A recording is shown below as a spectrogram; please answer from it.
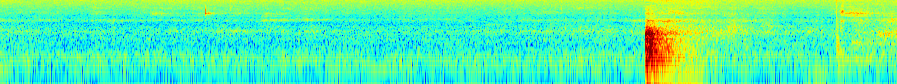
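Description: Near silence, then a single dull knock a little after three seconds in, dying away quickly: a hard object being put down or bumped.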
